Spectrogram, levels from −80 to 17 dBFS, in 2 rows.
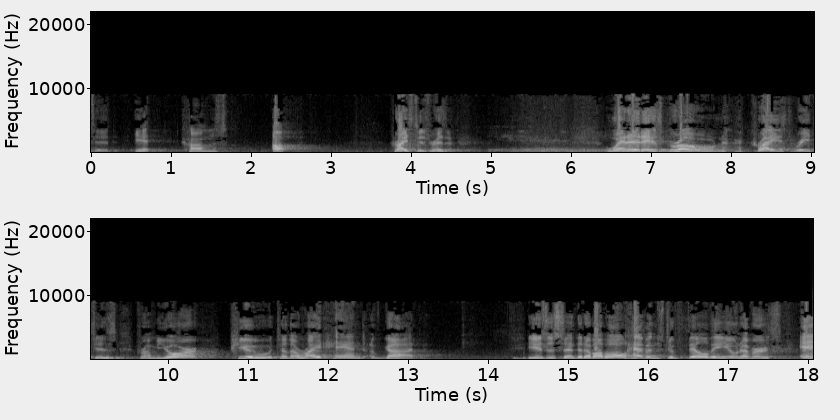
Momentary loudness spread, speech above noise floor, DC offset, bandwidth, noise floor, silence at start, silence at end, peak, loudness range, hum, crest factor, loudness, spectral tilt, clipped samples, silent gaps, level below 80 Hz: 20 LU; 35 dB; under 0.1%; 9.6 kHz; -53 dBFS; 0 s; 0 s; -2 dBFS; 8 LU; none; 18 dB; -19 LUFS; -4 dB/octave; under 0.1%; none; -54 dBFS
